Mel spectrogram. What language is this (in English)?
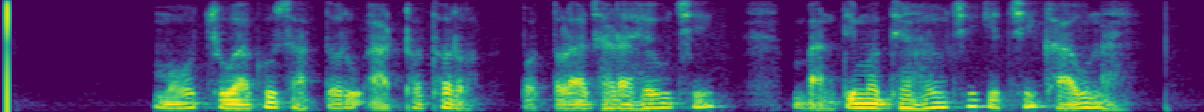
Odia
